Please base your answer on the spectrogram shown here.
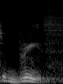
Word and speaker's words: breath: this is the noun there is difference in the spelling and difference in the pronunciation to breathe and this one breath so when you have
